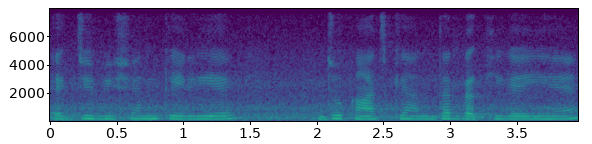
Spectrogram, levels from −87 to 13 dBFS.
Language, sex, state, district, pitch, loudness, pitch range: Hindi, female, Bihar, Gopalganj, 195 Hz, -34 LUFS, 185-200 Hz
